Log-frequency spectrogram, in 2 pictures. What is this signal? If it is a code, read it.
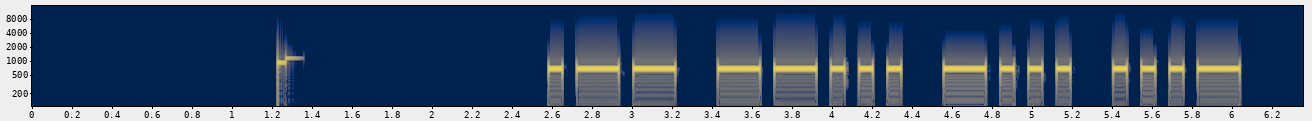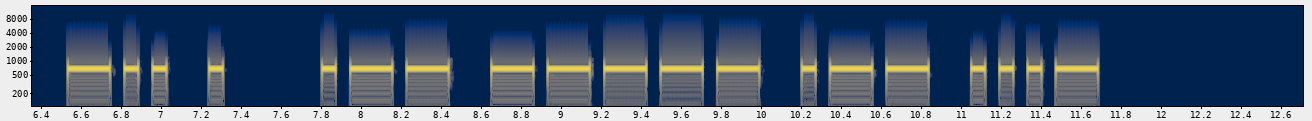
Morse code, heard as a keyed tone, about 17 wpm, 700 Hz. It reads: W7BV DE W0WV
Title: USA Callsign DE Callsign - 4 Characters - 17wpm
